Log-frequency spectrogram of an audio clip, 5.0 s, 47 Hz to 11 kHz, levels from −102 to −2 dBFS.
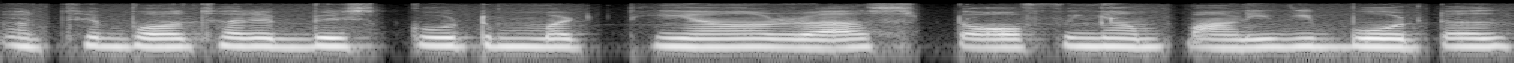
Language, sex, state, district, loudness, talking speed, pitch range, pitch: Punjabi, female, Punjab, Kapurthala, -16 LUFS, 120 wpm, 190-205 Hz, 195 Hz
